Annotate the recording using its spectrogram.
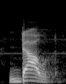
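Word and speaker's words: doubt: देखिए टी है उसके ठीक पहले बी है डाउट डाउट बटन ए रहा है तो लेकिन बीकानेर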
